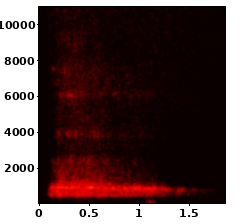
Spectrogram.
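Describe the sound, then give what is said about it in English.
A deep breath taken during a guided relaxation exercise: one long, steady, airy breath that holds for over a second and then fades away, with no talk. “And take a nice deep breath in and breathe out.”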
